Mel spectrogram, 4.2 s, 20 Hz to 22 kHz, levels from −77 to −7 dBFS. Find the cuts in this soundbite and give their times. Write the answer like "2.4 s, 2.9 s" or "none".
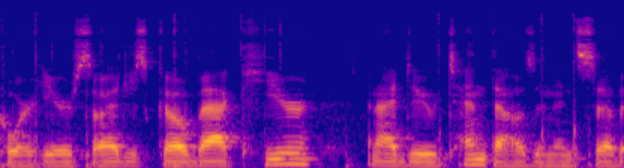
none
